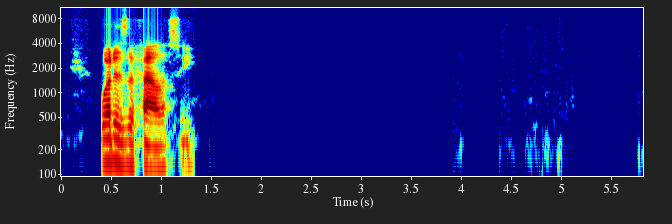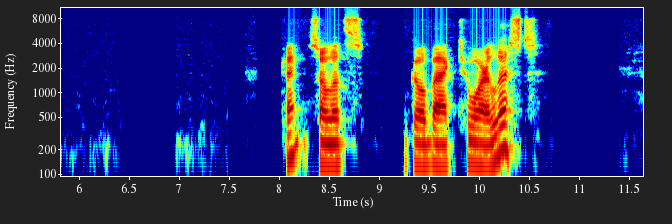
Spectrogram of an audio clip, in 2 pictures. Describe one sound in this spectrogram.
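A young man speaks calmly into a close microphone, in short phrases with pauses.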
